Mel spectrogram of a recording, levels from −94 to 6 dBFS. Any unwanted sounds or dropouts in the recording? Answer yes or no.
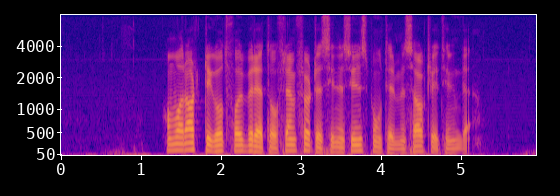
no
